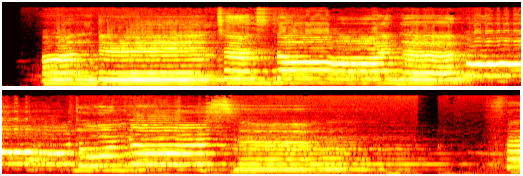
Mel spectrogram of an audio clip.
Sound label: Anhang Alti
